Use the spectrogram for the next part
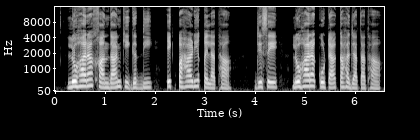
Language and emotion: Urdu, neutral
